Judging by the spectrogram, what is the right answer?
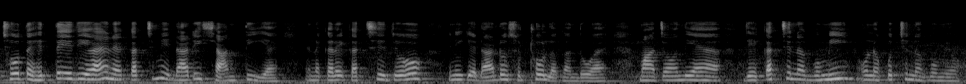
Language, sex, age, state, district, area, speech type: Sindhi, female, 60+, Gujarat, Kutch, rural, spontaneous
